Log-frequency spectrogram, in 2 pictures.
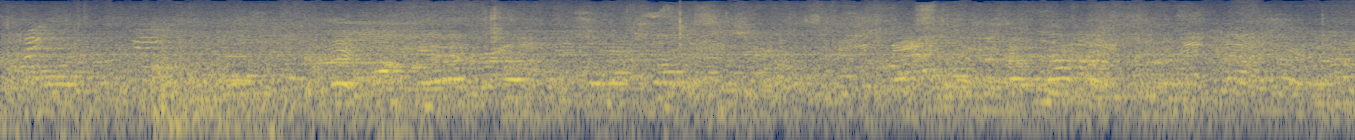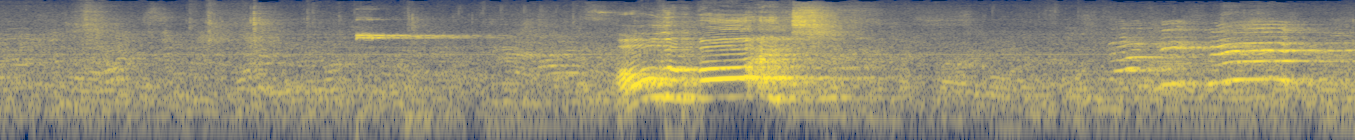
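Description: Young players and spectators chatter and call out outdoors.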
